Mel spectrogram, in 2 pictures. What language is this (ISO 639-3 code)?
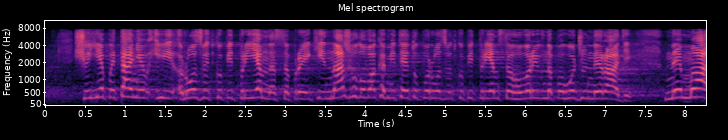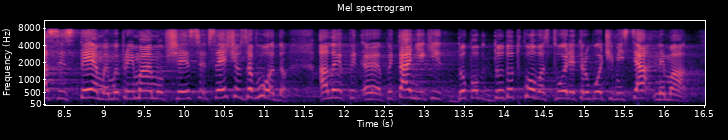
ukr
